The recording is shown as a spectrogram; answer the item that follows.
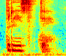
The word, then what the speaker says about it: triste: Algunos son, and then the word for sad is triste. Triste. And that can be a little hard with that kind of T and that kind of R.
